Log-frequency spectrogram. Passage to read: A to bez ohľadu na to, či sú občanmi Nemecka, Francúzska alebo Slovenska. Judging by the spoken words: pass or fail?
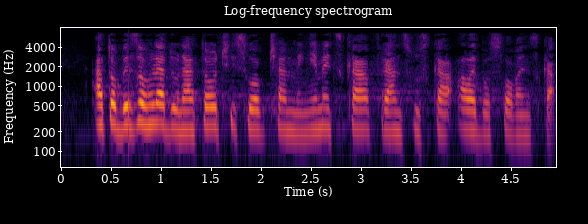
pass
